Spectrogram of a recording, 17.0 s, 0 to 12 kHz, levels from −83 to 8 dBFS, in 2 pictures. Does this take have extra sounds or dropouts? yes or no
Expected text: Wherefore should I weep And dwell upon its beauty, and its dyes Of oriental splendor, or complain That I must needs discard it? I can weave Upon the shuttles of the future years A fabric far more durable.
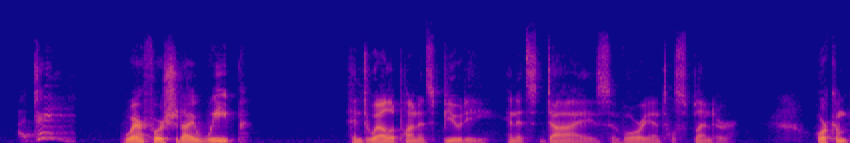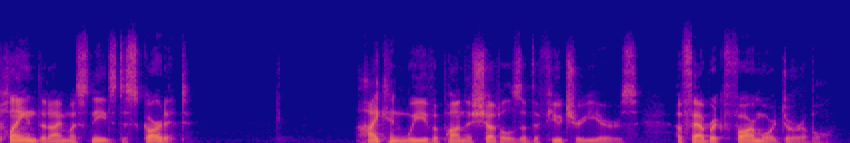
yes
